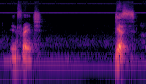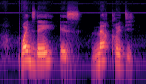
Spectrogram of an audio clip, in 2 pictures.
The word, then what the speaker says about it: mercredi: Wednesday is Mercredi. Mercredi.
